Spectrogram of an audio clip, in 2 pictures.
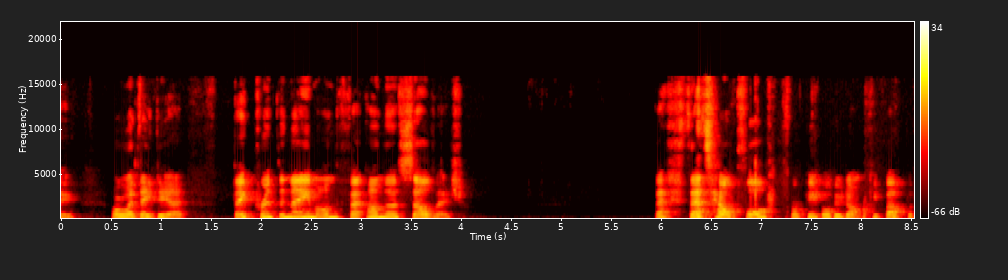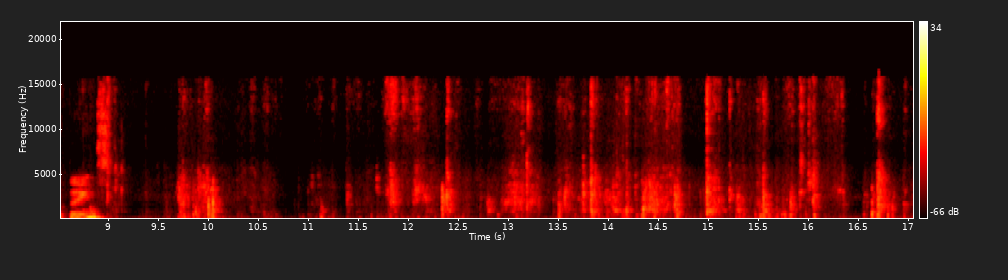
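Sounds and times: fabric and wrapping crinkling: 0:06.6 - 0:17.0.

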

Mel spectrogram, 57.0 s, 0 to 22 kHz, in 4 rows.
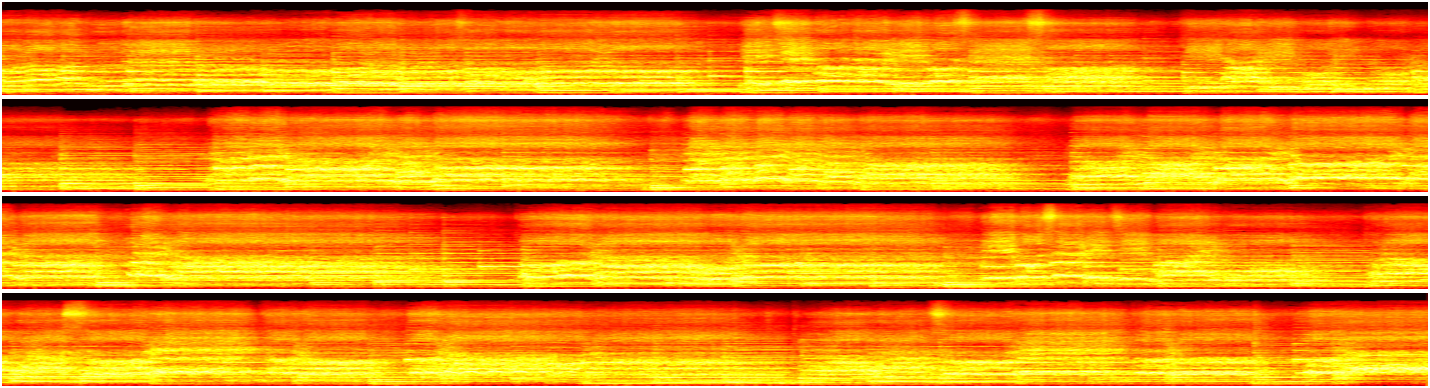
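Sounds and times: mixed choir singing: 0:00.0 - 0:57.0.

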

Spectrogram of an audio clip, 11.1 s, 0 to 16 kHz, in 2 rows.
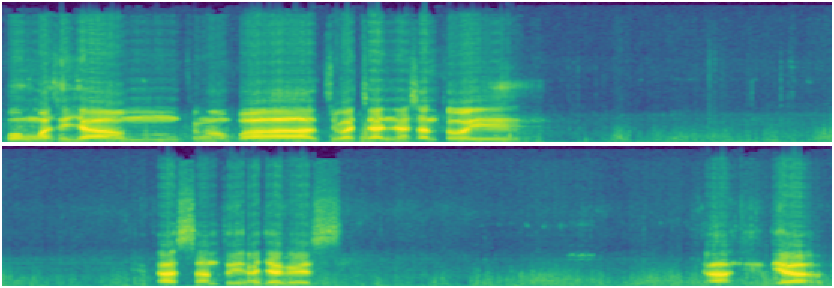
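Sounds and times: motorcycle engine rumble: 0:00.0 - 0:11.0
wind rushing over microphone: 0:00.0 - 0:11.0.

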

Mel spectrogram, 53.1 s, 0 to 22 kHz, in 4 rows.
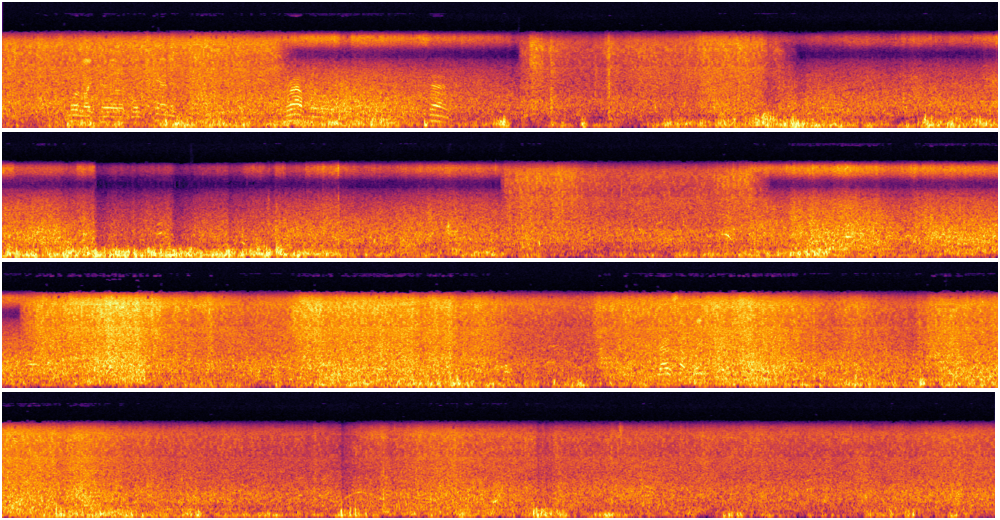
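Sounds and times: surf breaking on beach: 0:00.0 - 0:53.0
wind buffeting microphone: 0:00.0 - 0:53.0.

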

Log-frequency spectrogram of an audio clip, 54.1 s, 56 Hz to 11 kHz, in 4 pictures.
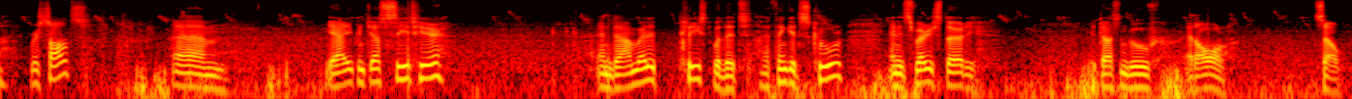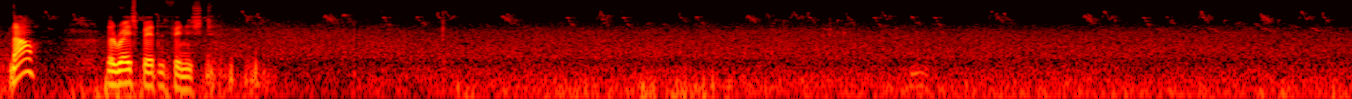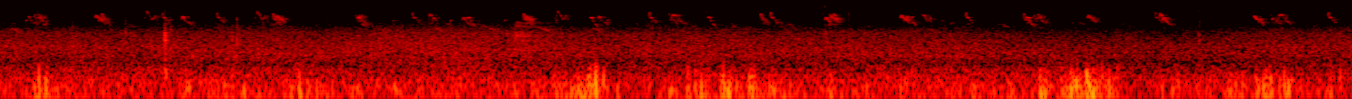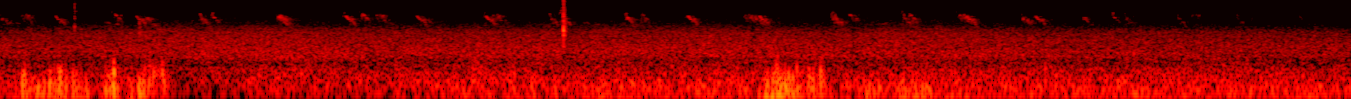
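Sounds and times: bird chirping: 0:00.0 - 0:53.8
wind in trees: 0:00.0 - 0:54.0.

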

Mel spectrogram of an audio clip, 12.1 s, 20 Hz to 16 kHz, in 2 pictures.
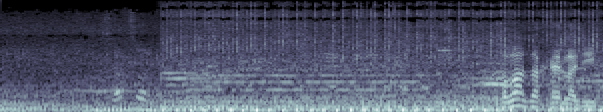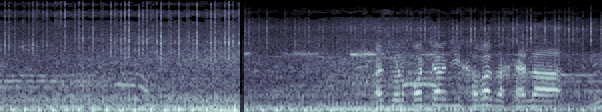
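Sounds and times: vehicle engine pulsing: 0:01.6 - 0:12.0.

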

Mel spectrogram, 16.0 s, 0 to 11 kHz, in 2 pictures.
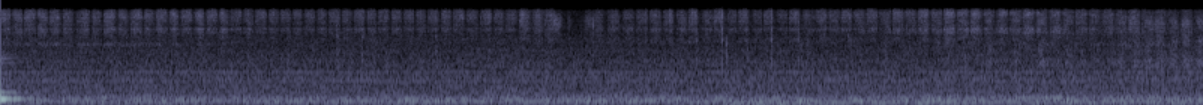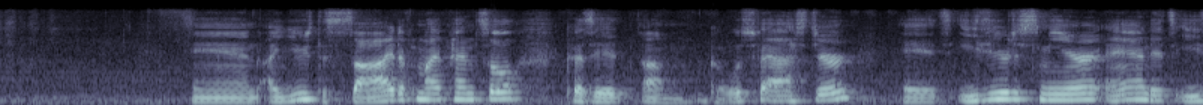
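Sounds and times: pencil shading on paper: 0:00.0 - 0:08.3.

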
